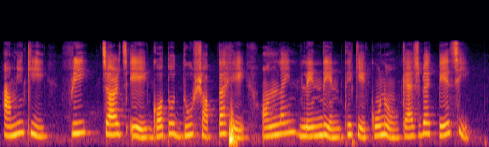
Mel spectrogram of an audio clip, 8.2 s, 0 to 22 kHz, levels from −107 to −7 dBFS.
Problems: constant background noise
